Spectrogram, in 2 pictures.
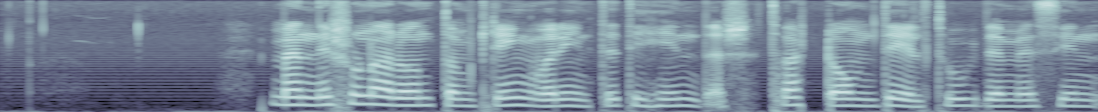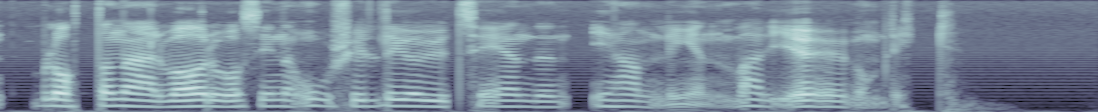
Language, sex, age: Swedish, female, 25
